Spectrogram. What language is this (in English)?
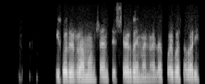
Spanish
